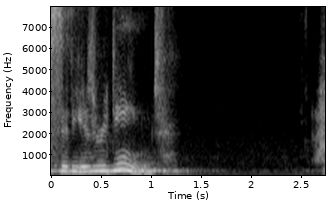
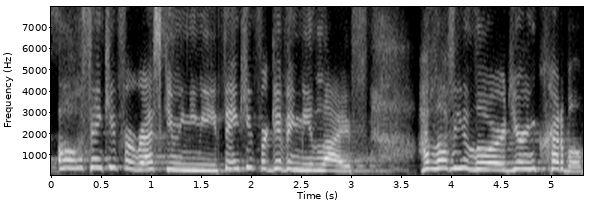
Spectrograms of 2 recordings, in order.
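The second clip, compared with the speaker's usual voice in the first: high, effusive mock thanks; hammed-up adoring prayer; gushing prayer; 6 semitones higher, 4 dB louder than usual. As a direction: pile on the praise, sorry-not-sorry. Jonah's gushing sorry-not-sorry prayer.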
